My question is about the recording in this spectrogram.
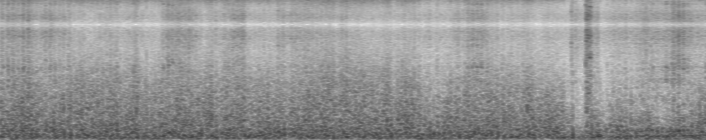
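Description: Dirt bike running along a single-track trail, heard through heavy wind buffeting on a helmet-mounted camera's microphone, with one sharp knock near the end.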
